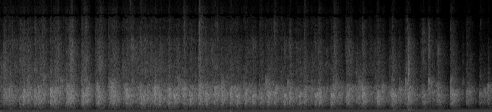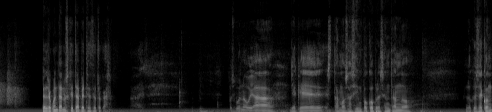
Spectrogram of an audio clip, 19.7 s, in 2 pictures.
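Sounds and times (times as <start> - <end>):
audience applause: 0.0 - 10.4
speech: 10.7 - 12.3, 14.6 - 18.2, 19.2 - 19.6.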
